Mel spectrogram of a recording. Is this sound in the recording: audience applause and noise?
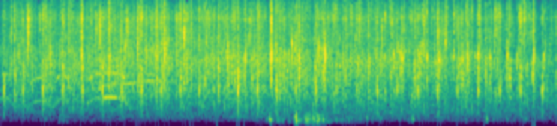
yes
